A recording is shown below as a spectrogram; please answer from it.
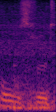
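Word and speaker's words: Alresford: Apparently it's spelled but it's pronounced Olsford.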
